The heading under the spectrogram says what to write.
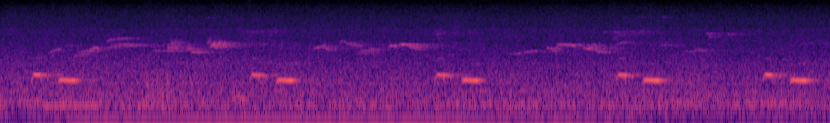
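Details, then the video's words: Wild cuckoo calling near the ruins of the Château de Fallavier, a steady falling two-note 'cuck-oo' given five times at even gaps, while smaller birds chirp and twitter higher up throughout. "The croon of a wild Cuckoo bird"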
